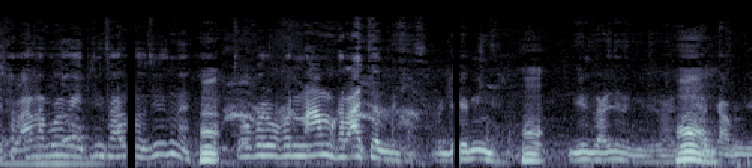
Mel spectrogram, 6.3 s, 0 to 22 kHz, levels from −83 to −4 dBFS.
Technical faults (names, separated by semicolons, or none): Bluetooth stall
